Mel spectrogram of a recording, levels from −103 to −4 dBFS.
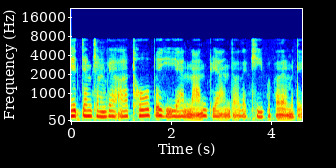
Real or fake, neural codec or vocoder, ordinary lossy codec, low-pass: fake; codec, 16 kHz, 4 kbps, FunCodec, trained on Chinese and English, 50 frames a second; none; 7.2 kHz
